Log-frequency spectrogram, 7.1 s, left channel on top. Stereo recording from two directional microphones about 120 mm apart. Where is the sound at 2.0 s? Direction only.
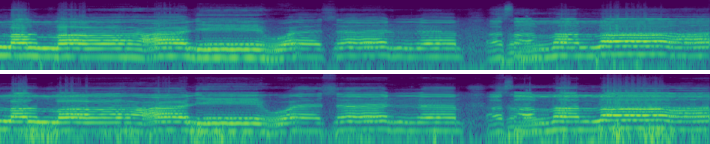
45° left (ahead or behind).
